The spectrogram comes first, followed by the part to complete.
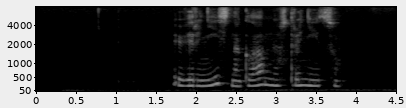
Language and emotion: Russian, neutral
